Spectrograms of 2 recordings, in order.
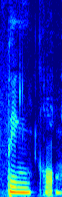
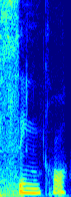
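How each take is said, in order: First: The first consonant sounds like th. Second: The first consonant sounds like s. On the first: The speaker calls it right. "but it's cinco" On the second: The speaker calls it wrong. "You don't pronounce this as cinco"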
